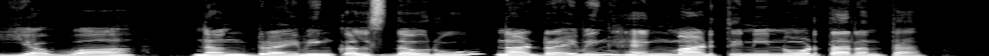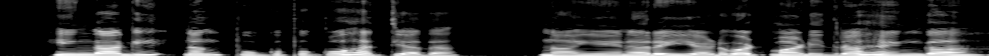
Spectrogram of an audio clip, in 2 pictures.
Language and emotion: Kannada, fearful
